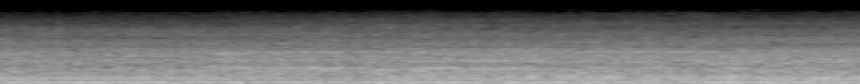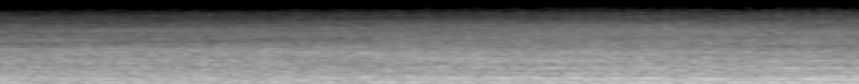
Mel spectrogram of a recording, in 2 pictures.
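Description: Steady low rumble of running vehicle engines, growing louder near the end.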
